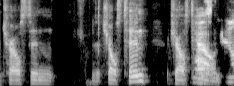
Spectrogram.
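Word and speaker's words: Charlestown: Is it Charleston or Charles Town? Town. Town. to make sure I can pronounce because I I never uh can pronounce Coridan.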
